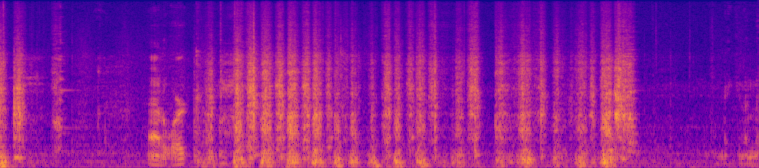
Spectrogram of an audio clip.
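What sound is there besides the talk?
scraping old caulk off RV trim with mud knife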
